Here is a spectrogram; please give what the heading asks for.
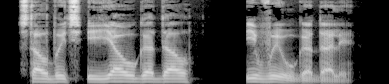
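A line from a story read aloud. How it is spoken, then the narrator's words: Calm, even tone. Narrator (Russian): спокойным тоном продолжал Ставрогин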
